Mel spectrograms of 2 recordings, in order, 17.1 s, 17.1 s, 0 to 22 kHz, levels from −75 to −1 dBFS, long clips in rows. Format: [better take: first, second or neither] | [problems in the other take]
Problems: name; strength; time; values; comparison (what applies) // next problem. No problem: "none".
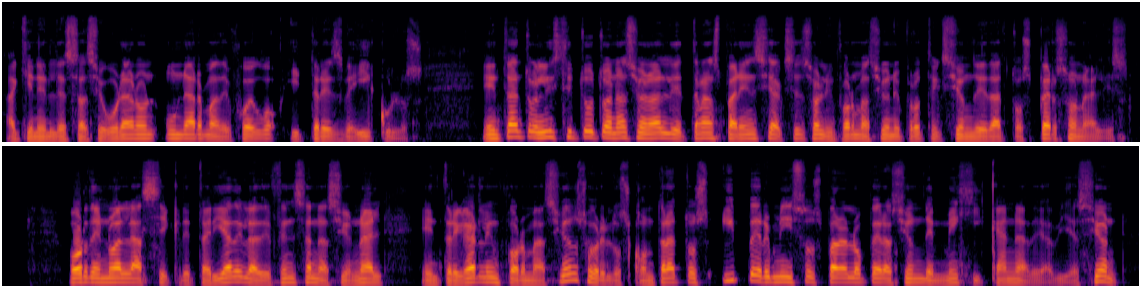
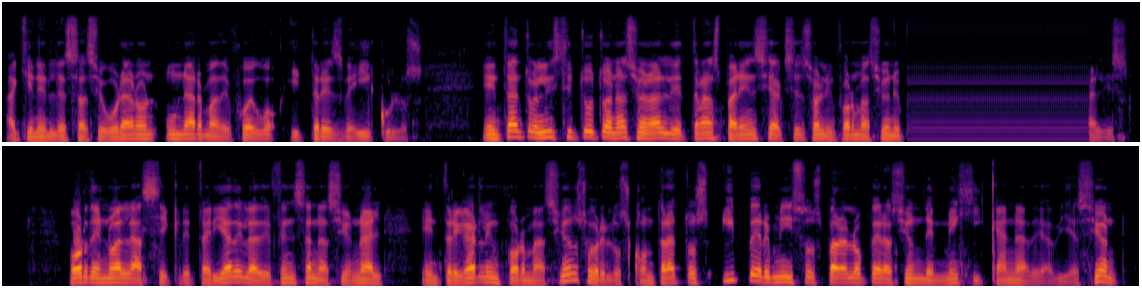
first | audio freezing; at 7 s for 1.5 s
